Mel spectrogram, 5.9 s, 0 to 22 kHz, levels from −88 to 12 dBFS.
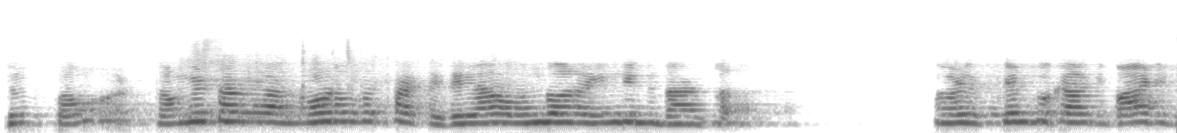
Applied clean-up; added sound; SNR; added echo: neural mask model DeepFilterNet 3.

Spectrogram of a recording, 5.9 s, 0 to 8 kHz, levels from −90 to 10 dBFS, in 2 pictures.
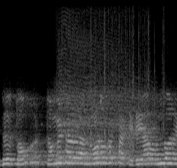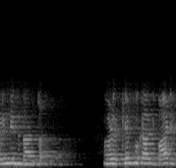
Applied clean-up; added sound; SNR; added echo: none; Applause / Cheering; 14 dB; reverberation time 1.3 s.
